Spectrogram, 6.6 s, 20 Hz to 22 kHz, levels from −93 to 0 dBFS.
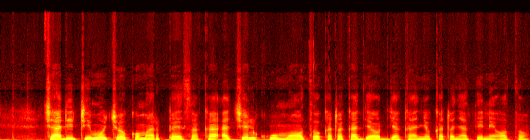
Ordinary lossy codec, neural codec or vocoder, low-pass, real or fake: Opus, 32 kbps; none; 19.8 kHz; real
